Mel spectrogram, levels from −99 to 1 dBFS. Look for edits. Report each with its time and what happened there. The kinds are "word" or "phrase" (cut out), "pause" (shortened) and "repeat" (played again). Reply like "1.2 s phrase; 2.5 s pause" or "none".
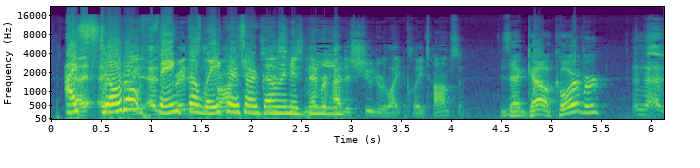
none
